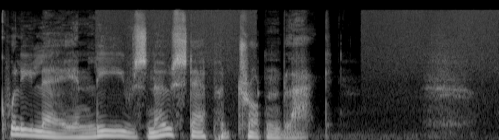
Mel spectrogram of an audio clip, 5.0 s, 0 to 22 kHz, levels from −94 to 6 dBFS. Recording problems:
hiss; faint; from 1 to 2.5 s and from 3.5 s on; 20 dB below the speech

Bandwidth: 16 kHz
